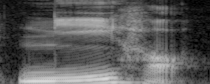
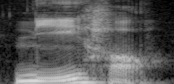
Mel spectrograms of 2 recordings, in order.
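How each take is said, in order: No difference in how they are said.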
